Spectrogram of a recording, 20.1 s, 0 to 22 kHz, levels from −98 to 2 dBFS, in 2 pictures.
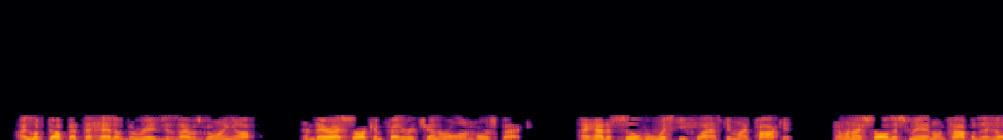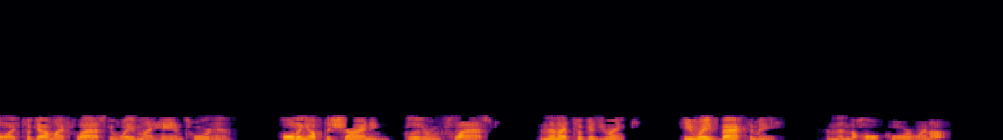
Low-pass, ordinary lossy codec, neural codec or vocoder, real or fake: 3.6 kHz; MP3, 16 kbps; none; real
